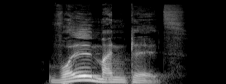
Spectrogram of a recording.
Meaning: genitive singular of Wollmantel
- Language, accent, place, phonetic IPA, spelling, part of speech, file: German, Germany, Berlin, [ˈvɔlˌmantl̩s], Wollmantels, noun, De-Wollmantels.ogg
